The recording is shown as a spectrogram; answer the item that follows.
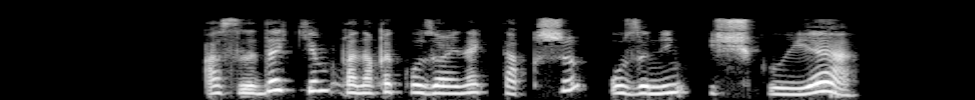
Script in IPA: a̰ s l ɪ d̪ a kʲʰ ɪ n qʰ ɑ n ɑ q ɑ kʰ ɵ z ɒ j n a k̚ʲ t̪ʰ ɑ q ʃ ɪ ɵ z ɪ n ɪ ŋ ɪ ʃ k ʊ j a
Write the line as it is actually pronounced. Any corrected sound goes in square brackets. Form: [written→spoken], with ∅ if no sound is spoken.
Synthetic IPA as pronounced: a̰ s l ɪ d̪ a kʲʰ ɪ [n→m] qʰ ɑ n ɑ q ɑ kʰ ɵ z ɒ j n a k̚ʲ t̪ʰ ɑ q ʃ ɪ ɵ z ɪ n ɪ ŋ ɪ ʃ k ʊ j a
